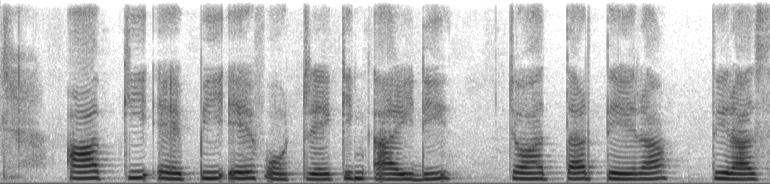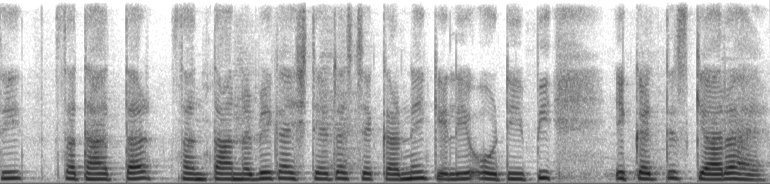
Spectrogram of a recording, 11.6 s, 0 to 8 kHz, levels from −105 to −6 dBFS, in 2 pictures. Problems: background sounds at intervals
